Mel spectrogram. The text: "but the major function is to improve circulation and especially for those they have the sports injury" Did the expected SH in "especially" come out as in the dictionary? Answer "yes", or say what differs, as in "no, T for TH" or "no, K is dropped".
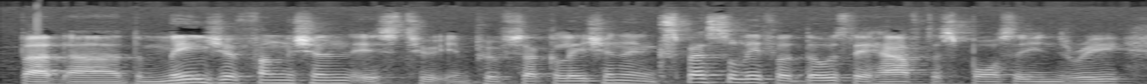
no, S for SH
